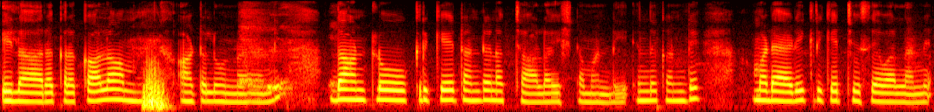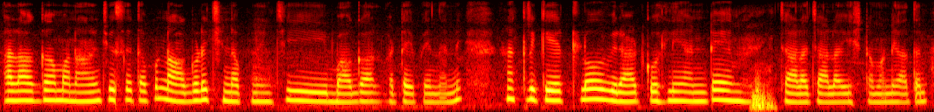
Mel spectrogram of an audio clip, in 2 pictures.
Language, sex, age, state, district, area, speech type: Telugu, female, 18-30, Andhra Pradesh, Nandyal, urban, spontaneous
